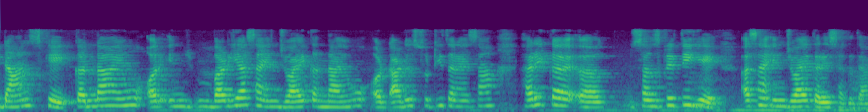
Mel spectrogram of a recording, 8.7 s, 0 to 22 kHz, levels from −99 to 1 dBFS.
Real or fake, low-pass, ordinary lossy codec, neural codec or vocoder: real; 7.2 kHz; none; none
